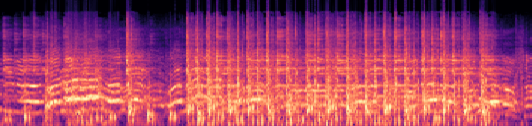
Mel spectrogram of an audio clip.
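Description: A male folk troupe singing together; about two and a half seconds in, the group breaks into fast, loud rhythmic hand clapping that runs under the voices.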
